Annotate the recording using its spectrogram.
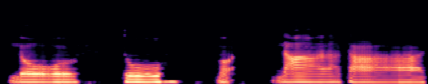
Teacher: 윗니랑 잇몸 그 중간에 혀를 두고 한국어 같은 경우에는 그 중간에 혀를 두고 발음을 합니다.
